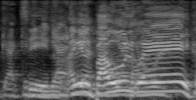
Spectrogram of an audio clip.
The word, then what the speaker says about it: Paul: O sea, No, si es, ponle acento en la U, por favor. Es Paul y va a ser un gran futbolista.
